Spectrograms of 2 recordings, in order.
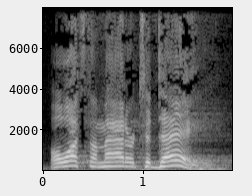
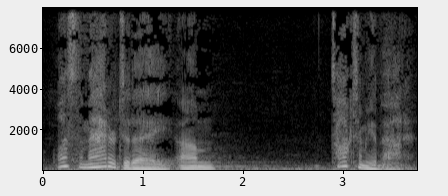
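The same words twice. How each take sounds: First: Brisk and a bit loud; bright concern. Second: Much softer and lower, tender; gentle concern. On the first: Pastor demonstrates a careless tone to the congregation. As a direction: ask it like you're only half interested. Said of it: "The tone you choose". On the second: Pastor demonstrates a loving tone to the congregation. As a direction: draw them out softly and kindly. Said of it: "Or the tone you use". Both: Shown as a demonstration.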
